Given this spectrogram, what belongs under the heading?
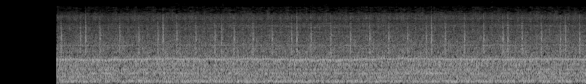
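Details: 1998 Range Rover P38 4.6 HSE: steady light ticking about three a second over an even idle; owner hopes it's a worn cam with a bouncing tappet, unconfirmed.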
